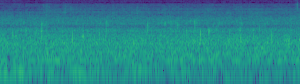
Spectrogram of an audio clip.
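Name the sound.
water boiling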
